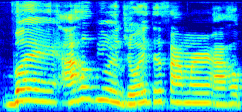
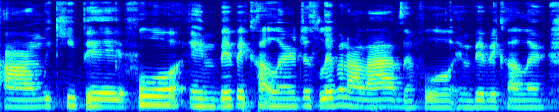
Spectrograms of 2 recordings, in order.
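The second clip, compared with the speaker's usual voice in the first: soft slogan intro; 4 semitones lower, 6 dB quieter than usual. Acted. Soft slogan-style show intro.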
